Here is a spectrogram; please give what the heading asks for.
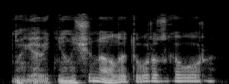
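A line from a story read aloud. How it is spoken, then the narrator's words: Quiet speech. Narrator (Russian): тихо сказал Анрах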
